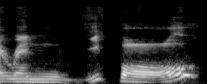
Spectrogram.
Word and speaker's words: Rengifo: Swing and a miss by Rengifo. Don't think the G is pronounced, but I did.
